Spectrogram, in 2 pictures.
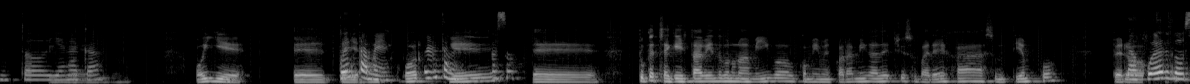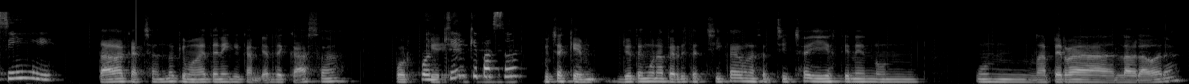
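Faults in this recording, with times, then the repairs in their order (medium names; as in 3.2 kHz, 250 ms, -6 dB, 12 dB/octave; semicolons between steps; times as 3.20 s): crackle 46 per s -36 dBFS
13.26 s: pop -14 dBFS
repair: de-click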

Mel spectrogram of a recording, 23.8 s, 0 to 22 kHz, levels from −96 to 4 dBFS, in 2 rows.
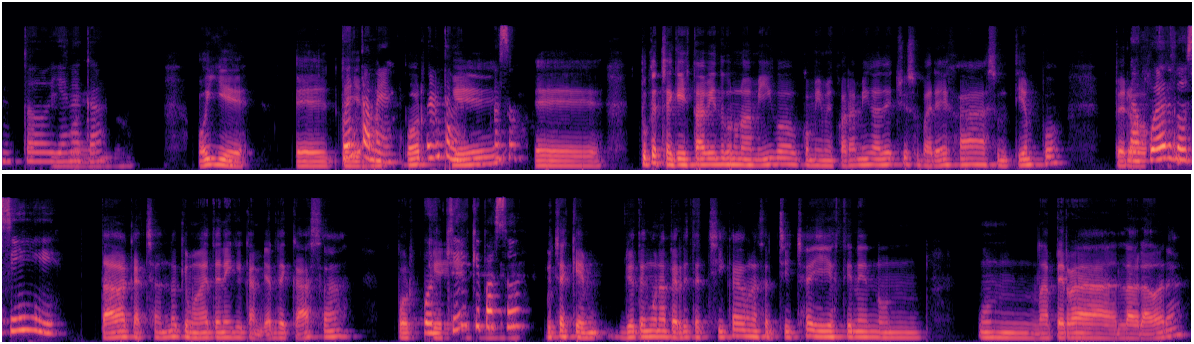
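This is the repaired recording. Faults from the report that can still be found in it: nothing left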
